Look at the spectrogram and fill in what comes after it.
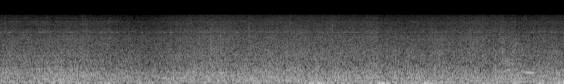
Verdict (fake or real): real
